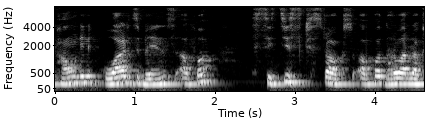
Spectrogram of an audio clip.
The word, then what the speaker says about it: schist: এটা pronounce schist করা হচ্ছে, তা স্পেলিং হচ্ছে SCHIST।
